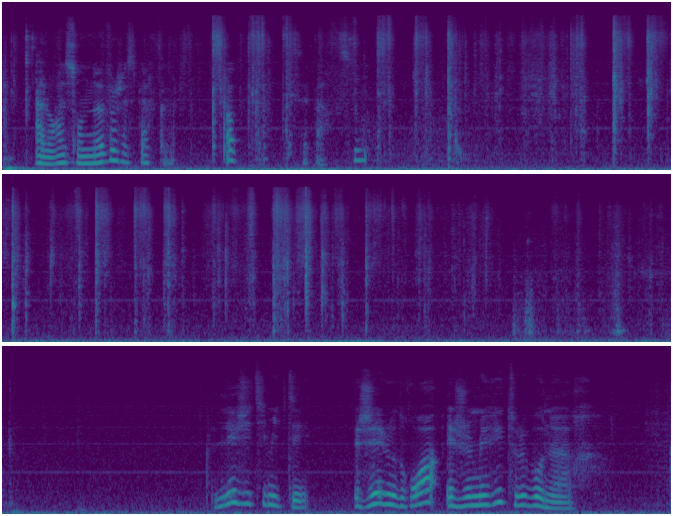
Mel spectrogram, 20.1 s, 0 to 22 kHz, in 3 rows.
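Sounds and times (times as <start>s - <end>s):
cards being shuffled: 1.7s - 11.7s.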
